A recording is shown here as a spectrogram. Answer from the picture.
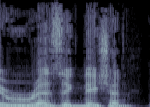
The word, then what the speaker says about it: resignation: So a very formal expression is I formally tender my resignation. – 네, R-E-S-I-G-N까지가 resign이 사임하다고요. 그게 A-T-I-O-N이 붙으면 발음이 resignation처럼 바뀌어요.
